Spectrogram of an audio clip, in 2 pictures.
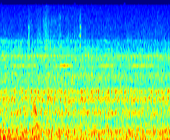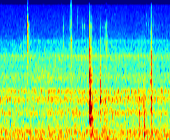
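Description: A steady background hum, with a few light clicks and taps in the second half as a Torx screwdriver is handled under the glove box.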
